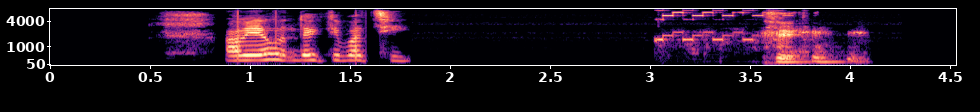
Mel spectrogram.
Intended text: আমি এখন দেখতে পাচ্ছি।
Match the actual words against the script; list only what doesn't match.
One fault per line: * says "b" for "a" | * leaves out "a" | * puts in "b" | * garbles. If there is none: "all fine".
all fine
